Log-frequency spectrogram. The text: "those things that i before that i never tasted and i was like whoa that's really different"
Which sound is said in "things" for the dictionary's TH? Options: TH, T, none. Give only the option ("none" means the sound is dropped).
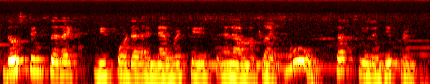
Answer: T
